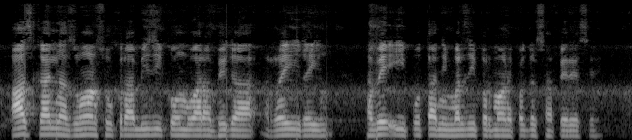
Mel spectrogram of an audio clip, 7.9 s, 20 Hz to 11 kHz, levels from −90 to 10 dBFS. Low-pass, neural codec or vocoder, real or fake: 9.9 kHz; none; real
